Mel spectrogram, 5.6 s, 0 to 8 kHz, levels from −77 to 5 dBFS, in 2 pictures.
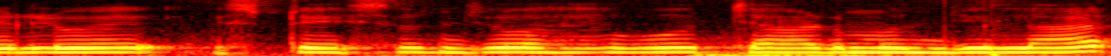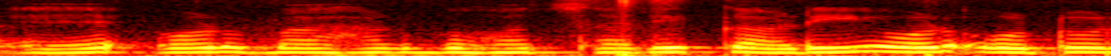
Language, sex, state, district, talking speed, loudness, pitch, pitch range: Hindi, female, Maharashtra, Mumbai Suburban, 160 wpm, -13 LUFS, 225 Hz, 215-230 Hz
